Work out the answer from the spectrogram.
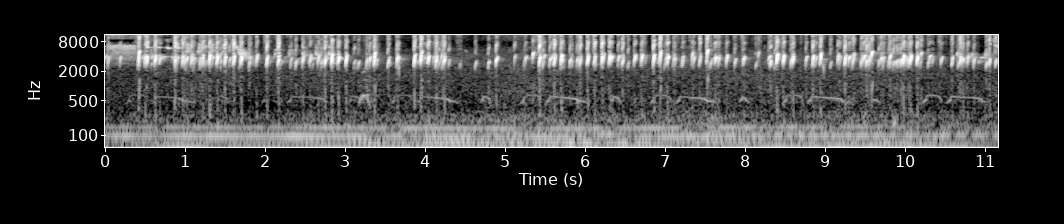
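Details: European goldfinch delivering a long, unbroken stream of sharp tinkling twitters and trills, with faint lower arched calls repeated in the background and a constant low hum.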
